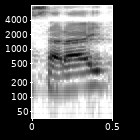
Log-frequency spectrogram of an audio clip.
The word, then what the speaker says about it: Sarai: Ahora dice que Abraham se casó con Sarai, que Sarai es Sara, la que conocemos nosotros como Sara, pero según la NBI se pronuncia como Sarai.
